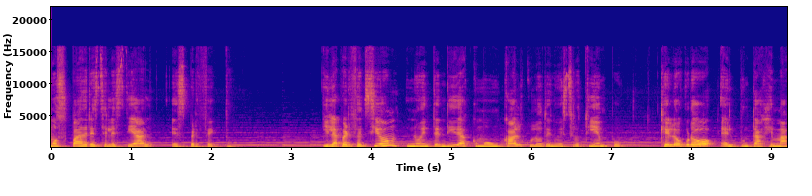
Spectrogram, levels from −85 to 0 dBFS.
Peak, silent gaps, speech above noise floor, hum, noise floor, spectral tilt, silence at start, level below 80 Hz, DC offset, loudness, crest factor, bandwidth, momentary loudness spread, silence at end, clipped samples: -4 dBFS; none; 20 dB; none; -38 dBFS; -6 dB/octave; 0 s; -54 dBFS; under 0.1%; -19 LUFS; 16 dB; 16 kHz; 19 LU; 0 s; under 0.1%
